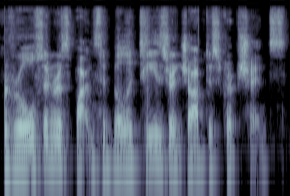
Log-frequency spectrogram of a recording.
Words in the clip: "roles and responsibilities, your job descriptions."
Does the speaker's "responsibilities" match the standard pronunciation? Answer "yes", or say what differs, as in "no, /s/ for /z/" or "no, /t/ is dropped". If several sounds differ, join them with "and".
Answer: yes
